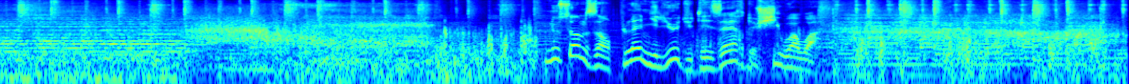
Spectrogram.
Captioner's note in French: sifflement de train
